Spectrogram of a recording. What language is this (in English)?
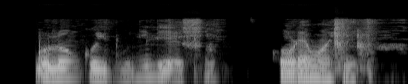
Yoruba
